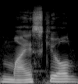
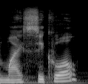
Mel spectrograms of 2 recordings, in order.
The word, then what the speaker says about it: MySQL: as a software product developers of this product prefer to call it MySQL rather than my sequel but they don't mind if we call it my sequel in this course I'll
